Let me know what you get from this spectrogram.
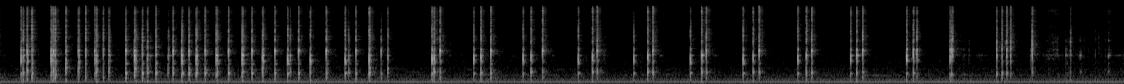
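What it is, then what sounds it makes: Metal jar lid. Long nails tap the top of a round, thin metal Vlasic pickle jar lid, printed blue and off the jar. The taps are short, bright clicks with almost no ring. They come in a quick, dense flurry at first, then space out into a slower, steady pattern over a faint low hum.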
